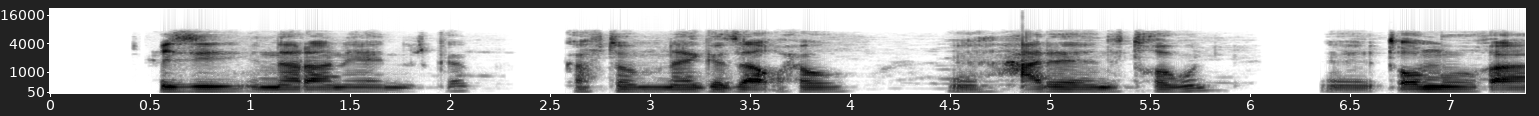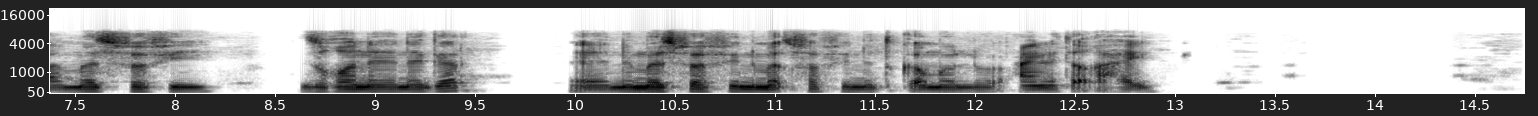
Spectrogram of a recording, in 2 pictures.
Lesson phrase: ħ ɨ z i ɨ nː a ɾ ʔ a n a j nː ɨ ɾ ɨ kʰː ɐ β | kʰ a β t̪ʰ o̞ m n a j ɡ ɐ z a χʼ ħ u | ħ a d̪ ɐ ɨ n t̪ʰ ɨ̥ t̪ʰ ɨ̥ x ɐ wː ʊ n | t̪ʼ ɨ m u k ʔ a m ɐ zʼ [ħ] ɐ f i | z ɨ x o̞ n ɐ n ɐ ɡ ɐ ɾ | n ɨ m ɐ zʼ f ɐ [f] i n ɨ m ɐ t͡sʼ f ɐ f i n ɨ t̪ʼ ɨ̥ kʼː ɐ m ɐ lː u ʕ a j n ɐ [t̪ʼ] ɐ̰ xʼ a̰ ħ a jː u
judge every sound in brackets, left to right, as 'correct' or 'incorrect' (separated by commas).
incorrect, correct, incorrect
